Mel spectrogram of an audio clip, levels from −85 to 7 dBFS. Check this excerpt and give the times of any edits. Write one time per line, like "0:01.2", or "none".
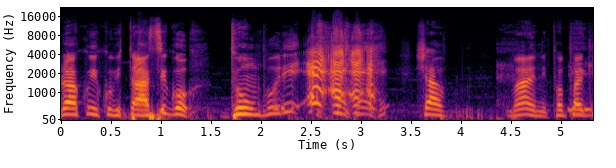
none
